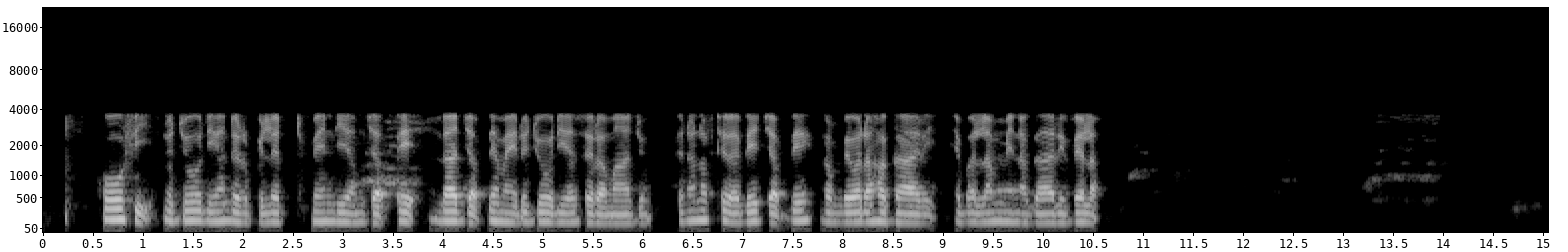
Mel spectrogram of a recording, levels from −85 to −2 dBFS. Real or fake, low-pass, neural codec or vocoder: real; 3.6 kHz; none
